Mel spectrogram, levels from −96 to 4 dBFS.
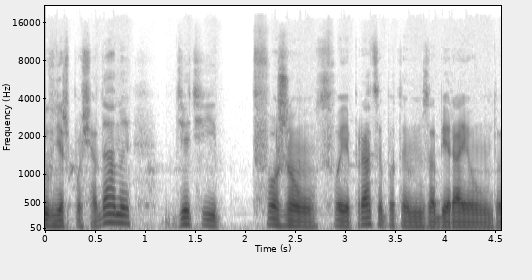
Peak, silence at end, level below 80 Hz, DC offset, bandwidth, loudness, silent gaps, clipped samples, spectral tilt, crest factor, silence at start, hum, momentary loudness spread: -10 dBFS; 0 s; -46 dBFS; under 0.1%; 17.5 kHz; -28 LUFS; none; under 0.1%; -7 dB/octave; 16 dB; 0 s; none; 9 LU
